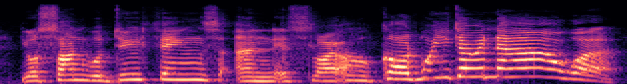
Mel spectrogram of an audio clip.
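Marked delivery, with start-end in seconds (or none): 2.1-3.9 high, mock-exasperated wail.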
